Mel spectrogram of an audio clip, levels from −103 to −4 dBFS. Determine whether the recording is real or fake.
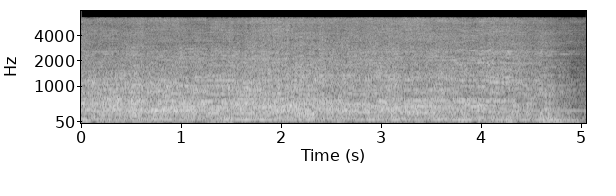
fake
